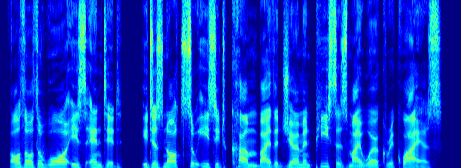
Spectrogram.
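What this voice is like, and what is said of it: Thick European accent. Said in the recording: “he inquired with a thick European accent.”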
